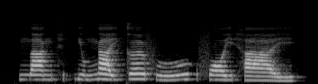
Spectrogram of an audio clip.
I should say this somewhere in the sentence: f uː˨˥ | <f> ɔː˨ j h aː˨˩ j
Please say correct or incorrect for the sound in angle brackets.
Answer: correct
